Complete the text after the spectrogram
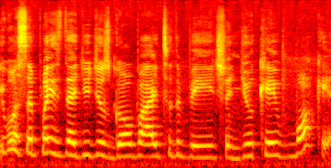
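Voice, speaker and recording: A woman with a Dominican accent, lively intonation and a moderate pace. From Dominican Republic. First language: Spanish. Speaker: community development advocate. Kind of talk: radio interview. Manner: halting.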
